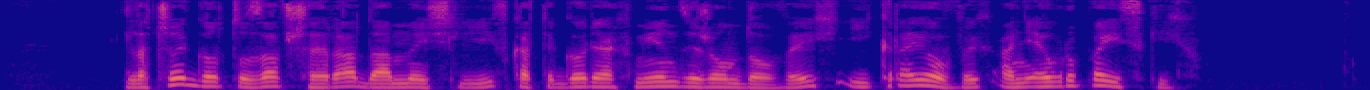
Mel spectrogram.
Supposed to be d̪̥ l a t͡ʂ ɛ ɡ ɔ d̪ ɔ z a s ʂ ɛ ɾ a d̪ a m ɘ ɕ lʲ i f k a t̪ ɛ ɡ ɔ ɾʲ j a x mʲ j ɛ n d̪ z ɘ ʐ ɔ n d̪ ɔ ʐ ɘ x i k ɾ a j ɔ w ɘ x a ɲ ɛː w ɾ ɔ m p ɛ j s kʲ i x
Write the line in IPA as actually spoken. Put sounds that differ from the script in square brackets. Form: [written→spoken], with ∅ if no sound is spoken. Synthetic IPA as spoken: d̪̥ l a t͡ʂ ɛ ɡ ɔ [d̪→t̪] ɔ z a [s→f] ʂ ɛ ɾ a d̪ a m ɘ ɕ lʲ i f k a t̪ ɛ ɡ ɔ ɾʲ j a x mʲ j ɛ n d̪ z ɘ ʐ ɔ n d̪ ɔ [ʐ→v] ɘ x i k ɾ a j ɔ [w→v] ɘ x a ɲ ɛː w ɾ ɔ [m→∅] p ɛ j s kʲ i x

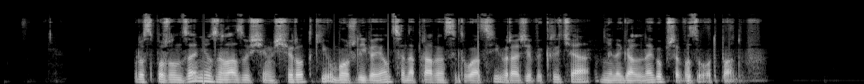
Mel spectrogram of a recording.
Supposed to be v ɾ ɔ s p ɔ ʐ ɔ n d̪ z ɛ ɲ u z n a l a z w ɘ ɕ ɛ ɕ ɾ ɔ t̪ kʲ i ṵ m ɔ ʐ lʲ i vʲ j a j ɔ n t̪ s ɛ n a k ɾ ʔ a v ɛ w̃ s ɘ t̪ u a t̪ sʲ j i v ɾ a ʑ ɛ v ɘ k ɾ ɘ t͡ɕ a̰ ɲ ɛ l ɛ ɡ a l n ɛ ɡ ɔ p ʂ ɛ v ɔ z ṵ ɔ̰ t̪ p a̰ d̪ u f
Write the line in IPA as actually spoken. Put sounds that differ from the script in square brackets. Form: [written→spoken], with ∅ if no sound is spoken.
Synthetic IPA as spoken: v ɾ ɔ s p ɔ ʐ ɔ n d̪ z ɛ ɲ u z n a l a z w ɘ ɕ ɛ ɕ ɾ ɔ t̪ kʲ i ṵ m ɔ ʐ lʲ i vʲ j a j ɔ n t̪ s ɛ n a [k→p] ɾ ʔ a v ɛ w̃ s ɘ t̪ u a t̪ sʲ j i v ɾ a ʑ ɛ v ɘ k ɾ ɘ t͡ɕ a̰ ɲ ɛ l ɛ ɡ a l n ɛ ɡ ɔ p ʂ ɛ v ɔ z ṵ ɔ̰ t̪ p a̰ d̪ u f

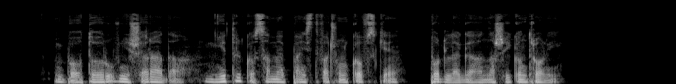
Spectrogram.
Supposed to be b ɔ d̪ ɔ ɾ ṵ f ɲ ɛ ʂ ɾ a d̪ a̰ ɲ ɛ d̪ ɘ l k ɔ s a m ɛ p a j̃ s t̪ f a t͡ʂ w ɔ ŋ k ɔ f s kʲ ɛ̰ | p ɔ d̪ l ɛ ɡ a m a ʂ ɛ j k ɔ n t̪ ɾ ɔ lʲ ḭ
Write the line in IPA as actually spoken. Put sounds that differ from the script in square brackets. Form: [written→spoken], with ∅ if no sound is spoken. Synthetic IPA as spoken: b ɔ [d̪→t̪] ɔ ɾ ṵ [f→v] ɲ ɛ ʂ ɾ a d̪ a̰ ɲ ɛ [d̪→t̪] ɘ l k ɔ s a m ɛ p a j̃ s t̪ f a t͡ʂ w ɔ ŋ k ɔ f s kʲ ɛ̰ | p ɔ d̪ l ɛ ɡ a [m→n] a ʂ ɛ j k ɔ n t̪ ɾ ɔ lʲ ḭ

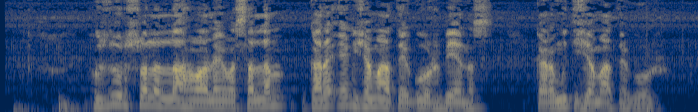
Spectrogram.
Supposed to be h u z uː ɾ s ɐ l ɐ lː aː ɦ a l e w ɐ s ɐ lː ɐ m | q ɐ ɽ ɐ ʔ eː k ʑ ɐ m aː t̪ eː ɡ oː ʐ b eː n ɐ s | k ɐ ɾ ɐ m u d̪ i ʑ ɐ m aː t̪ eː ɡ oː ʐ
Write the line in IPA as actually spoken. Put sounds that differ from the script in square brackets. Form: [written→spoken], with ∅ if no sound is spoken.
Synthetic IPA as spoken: h u z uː ɾ s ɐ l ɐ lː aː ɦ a l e w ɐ s ɐ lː ɐ m | [q→k] ɐ [ɽ→ɾ] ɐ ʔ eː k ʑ ɐ m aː t̪ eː ɡ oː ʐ b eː n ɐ s | k ɐ ɾ ɐ m u [d̪→t̪] i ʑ ɐ m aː t̪ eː ɡ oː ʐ

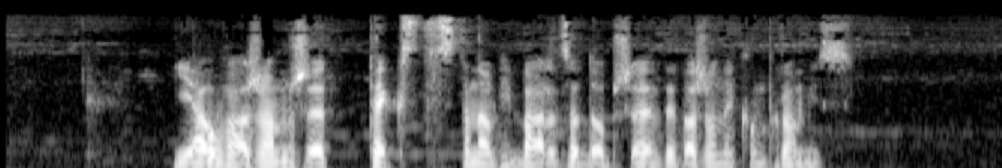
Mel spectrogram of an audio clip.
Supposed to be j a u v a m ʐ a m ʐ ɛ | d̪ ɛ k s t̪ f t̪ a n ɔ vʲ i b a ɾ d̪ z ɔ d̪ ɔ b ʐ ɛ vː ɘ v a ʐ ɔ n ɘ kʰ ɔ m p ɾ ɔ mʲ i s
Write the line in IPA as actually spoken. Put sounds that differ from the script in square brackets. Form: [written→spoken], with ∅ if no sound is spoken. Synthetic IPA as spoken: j a u v a [m→∅] ʐ a m ʐ ɛ | [d̪→t̪] ɛ k s t̪ [f→s] t̪ a n ɔ vʲ i b a ɾ d̪ z ɔ d̪ ɔ b ʐ ɛ [vː→v] ɘ v a ʐ ɔ n ɘ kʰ ɔ m p ɾ ɔ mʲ i s

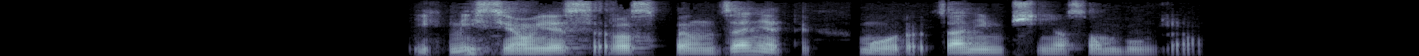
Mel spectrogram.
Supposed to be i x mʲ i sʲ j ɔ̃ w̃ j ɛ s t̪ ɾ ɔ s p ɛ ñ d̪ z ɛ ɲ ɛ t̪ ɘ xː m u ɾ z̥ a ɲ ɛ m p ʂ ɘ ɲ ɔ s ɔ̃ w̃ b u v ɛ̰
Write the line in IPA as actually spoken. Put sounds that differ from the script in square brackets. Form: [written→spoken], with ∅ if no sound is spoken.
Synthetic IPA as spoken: i x mʲ i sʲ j ɔ̃ w̃ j ɛ s t̪ ɾ ɔ s p ɛ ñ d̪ z ɛ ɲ ɛ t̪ ɘ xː m u ɾ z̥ a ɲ [ɛ→i] m p ʂ ɘ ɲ ɔ s ɔ̃ w̃ b u [v→ʐ] ɛ̰

